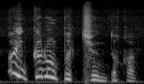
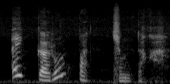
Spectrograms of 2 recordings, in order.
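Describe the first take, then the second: First: It is said with intense, furious anger. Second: It is said with only mild anger.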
